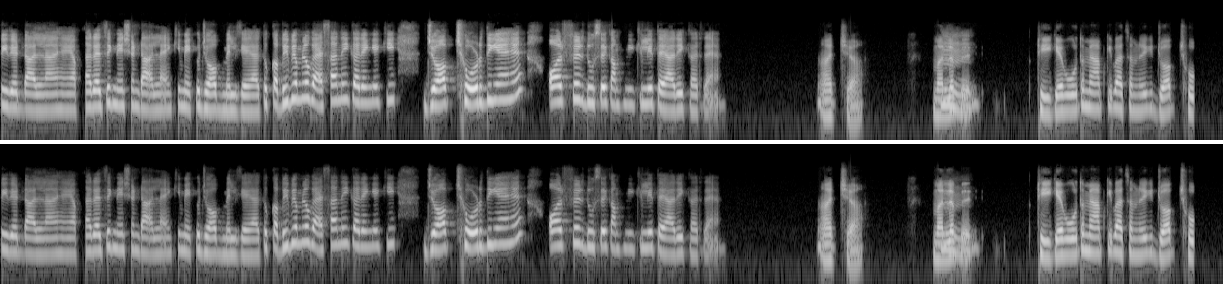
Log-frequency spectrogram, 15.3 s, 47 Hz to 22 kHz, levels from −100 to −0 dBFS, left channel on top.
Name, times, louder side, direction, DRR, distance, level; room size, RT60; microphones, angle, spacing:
voice 1, 0.0-9.1 11.7-12.2, left 6 dB, 85° left, 0.5 m, -24 dB
voice 2, 10.2-10.8 11.7-12.1 13.0-14.9, right 1 dB, 10° right, 0.8 m, -25 dB
open air
head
